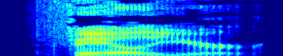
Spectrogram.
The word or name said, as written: failure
